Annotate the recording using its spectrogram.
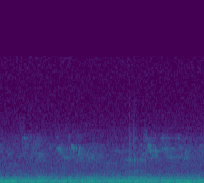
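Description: Outdoor ambience: a steady low background noise with small birds chirping repeatedly in short high calls.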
